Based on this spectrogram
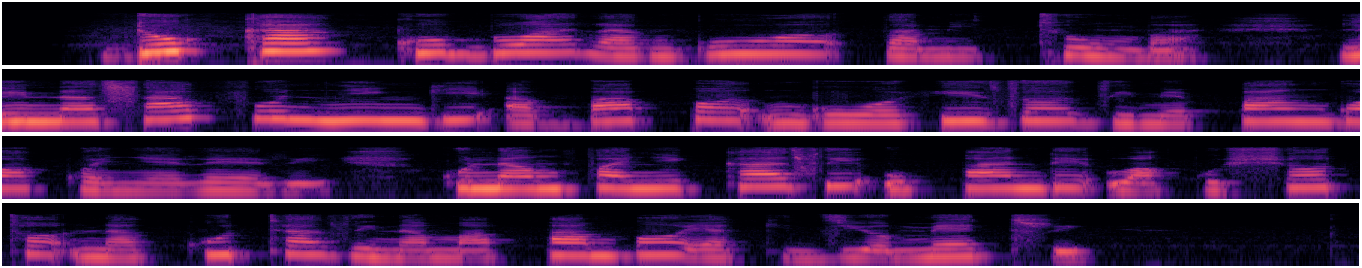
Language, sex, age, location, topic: Swahili, female, 25-35, Nairobi, finance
